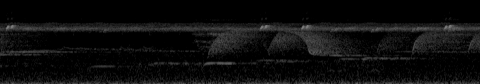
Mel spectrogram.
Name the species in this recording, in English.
Black-faced Antthrush, Screaming Piha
